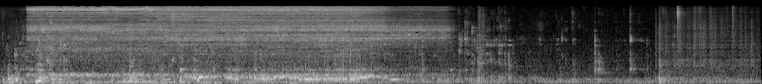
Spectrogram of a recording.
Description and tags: running water tap
Opening a tap, water running into a steel kitchen sink, then dripping a little while. Recorded with the Zoom H2 Handy Recorder, normalized with Audacity.
dripping, water, kitchen, tap, sink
